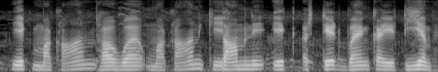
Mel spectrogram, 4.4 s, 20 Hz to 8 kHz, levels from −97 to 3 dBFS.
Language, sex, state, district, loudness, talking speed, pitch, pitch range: Hindi, male, Bihar, Jahanabad, -23 LUFS, 180 wpm, 155 Hz, 145-160 Hz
